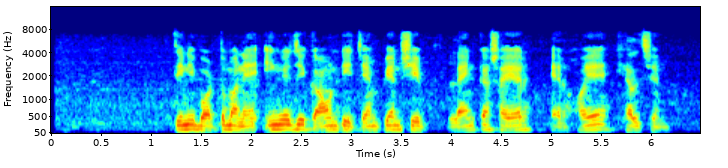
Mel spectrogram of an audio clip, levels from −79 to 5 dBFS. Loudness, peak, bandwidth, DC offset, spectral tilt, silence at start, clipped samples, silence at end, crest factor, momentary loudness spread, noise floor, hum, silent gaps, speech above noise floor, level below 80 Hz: -16 LUFS; 0 dBFS; 7.8 kHz; under 0.1%; -4.5 dB/octave; 1.25 s; under 0.1%; 0.35 s; 16 dB; 8 LU; -44 dBFS; none; none; 28 dB; -54 dBFS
